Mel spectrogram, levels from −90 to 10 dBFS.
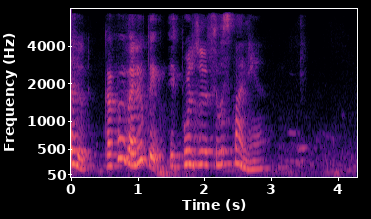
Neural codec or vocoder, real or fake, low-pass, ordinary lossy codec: codec, 16 kHz, 2 kbps, X-Codec, HuBERT features, trained on balanced general audio; fake; 7.2 kHz; AAC, 32 kbps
